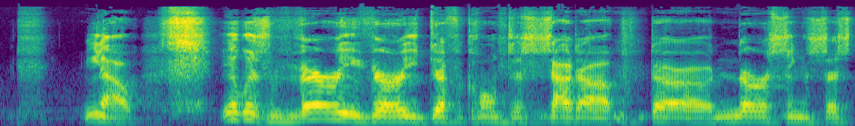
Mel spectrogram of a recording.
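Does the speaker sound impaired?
Yes: profound deafness; congenital profound deafness, cochlear implants, attended Ohio Valley Voices school in southwest Ohio; excellent conversationalist, natural communicator.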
